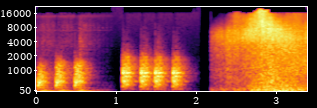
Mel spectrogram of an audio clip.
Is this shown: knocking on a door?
yes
